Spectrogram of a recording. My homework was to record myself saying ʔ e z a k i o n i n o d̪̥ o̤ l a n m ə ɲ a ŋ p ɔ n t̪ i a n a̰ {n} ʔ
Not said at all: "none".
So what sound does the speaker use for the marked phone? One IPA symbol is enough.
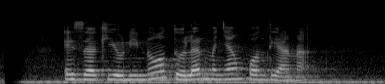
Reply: none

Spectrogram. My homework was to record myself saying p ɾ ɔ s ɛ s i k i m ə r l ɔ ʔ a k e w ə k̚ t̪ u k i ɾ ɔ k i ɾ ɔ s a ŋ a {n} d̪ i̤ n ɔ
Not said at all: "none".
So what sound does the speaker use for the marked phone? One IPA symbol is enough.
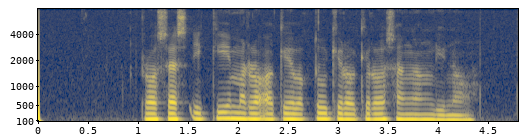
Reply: ŋ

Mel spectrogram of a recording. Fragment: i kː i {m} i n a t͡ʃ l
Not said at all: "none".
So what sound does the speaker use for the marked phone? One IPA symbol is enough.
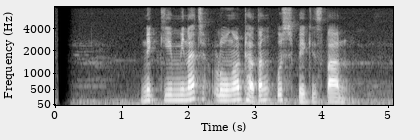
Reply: m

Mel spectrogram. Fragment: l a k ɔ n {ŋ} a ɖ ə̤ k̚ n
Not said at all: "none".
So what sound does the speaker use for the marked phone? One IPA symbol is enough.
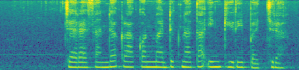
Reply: m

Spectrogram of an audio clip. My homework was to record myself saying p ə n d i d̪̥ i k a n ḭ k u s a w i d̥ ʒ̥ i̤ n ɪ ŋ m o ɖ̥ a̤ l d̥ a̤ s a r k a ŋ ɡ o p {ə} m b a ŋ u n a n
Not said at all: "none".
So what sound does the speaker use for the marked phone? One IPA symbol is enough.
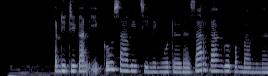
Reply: ə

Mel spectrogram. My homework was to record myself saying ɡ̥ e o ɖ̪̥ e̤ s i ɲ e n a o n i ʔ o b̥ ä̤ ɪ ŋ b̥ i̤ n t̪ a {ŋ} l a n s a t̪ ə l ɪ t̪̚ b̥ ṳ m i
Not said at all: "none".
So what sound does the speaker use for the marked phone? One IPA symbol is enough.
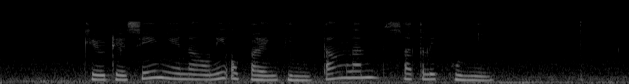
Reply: ŋ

